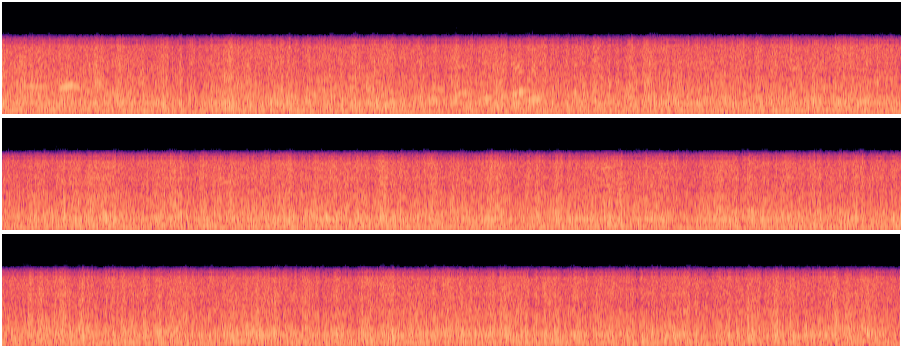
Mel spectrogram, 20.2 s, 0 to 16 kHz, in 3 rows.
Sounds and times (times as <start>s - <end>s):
Motorboat, speedboat: 0.0s - 20.2s.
